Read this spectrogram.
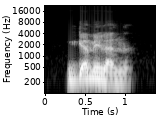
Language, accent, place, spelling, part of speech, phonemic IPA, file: French, France, Lyon, gamelan, noun, /ɡam.lan/, LL-Q150 (fra)-gamelan.wav
- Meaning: gamelan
